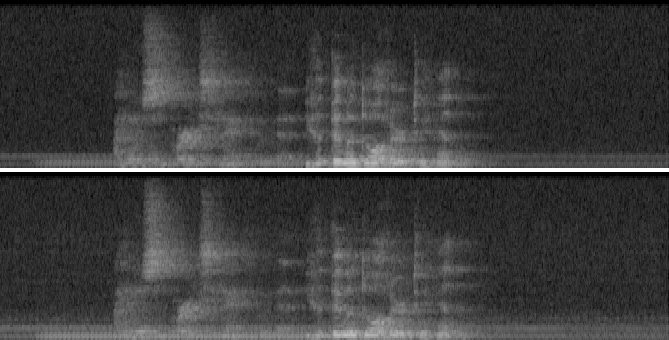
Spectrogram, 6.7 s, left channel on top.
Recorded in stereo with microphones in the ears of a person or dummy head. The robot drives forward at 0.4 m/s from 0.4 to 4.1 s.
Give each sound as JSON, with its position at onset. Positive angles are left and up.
{"t": 1.1, "sound": "a man speaking", "side_deg": 15, "distance_m": 2.0}
{"t": 3.1, "sound": "a woman speaking", "side_deg": 25, "distance_m": 0.6}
